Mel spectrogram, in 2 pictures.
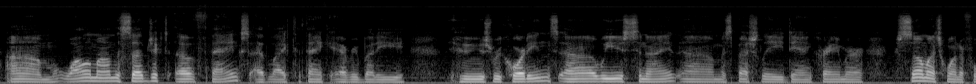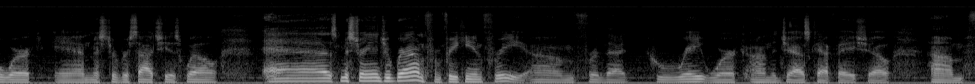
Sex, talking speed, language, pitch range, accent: male, 160 wpm, English, 110-130 Hz, American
